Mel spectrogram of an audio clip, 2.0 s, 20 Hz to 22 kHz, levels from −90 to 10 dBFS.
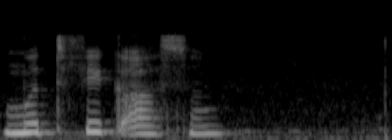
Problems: background sounds at intervals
